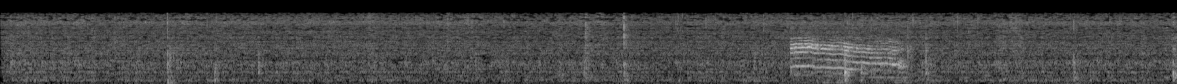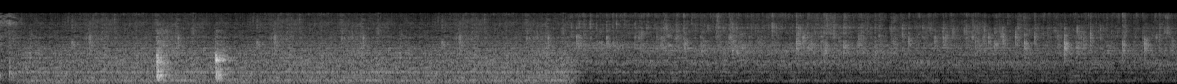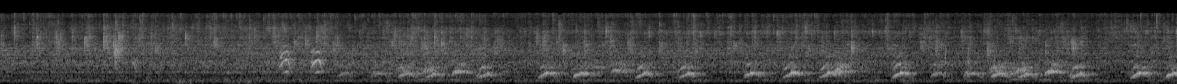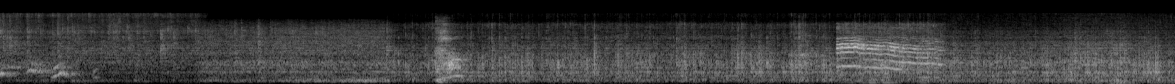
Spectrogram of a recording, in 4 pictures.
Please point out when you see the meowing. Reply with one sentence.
The meowing can be heard from 7.9 to 9.2 s and from 43.6 to 44.8 s.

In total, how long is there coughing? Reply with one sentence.
You can hear the coughing for 2 seconds altogether.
